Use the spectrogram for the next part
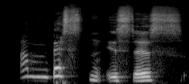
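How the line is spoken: Exuberant, slightly proud call. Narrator (German): rief übermütig und auch ein wenig stolz

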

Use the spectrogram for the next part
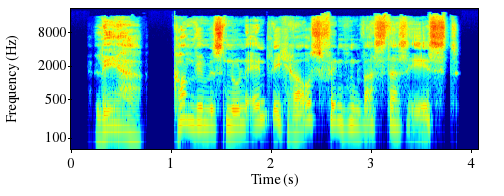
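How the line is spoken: Very excited call. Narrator (German): ruft ganz aufgeregt zu

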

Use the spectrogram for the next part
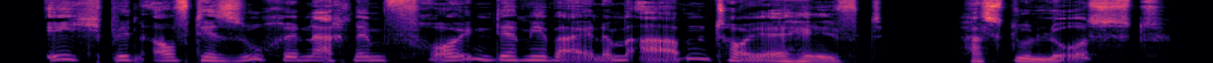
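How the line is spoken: Excited purring. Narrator (German): schnurrt aufgeregt

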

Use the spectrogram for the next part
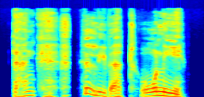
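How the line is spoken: Trembling voice. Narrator (German): sagt sie mit zitternder Stimme

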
